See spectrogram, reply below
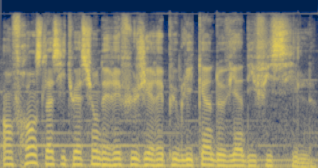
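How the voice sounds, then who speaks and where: A man delivering scripted documentary narration in a measured, solemn way. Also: medium pitch. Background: music underneath.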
